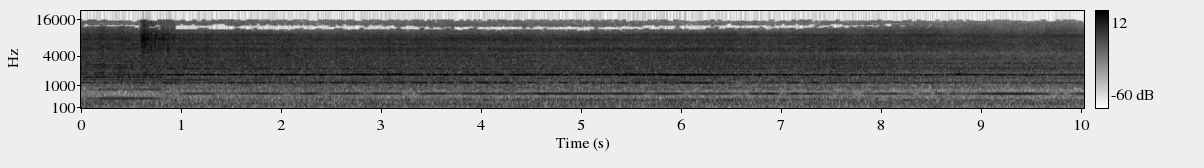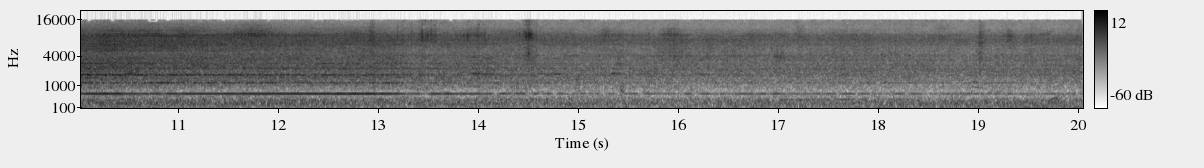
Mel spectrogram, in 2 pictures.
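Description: Electric-hauled container freight train passing: a steady rumble and rattle of wagon wheels on the rails, easing slowly, with a steady high whine through the first half that fades away.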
